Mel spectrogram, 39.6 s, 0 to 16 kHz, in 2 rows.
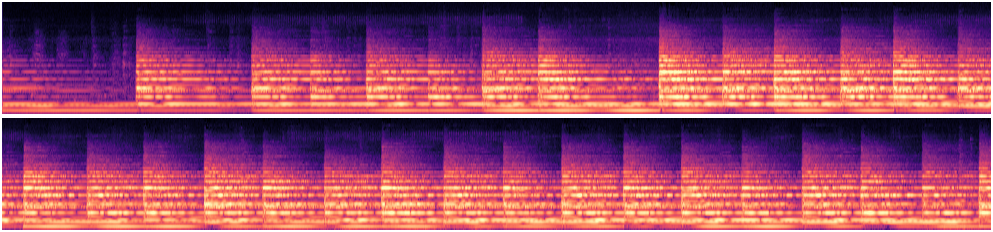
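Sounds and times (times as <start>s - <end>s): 
large single bell of a pilgrimage church on a hilltop ringing: 0.0s - 39.5s.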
